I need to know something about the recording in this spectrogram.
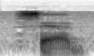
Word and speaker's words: said: as the ones above however the pronunciation is different say said said the pronunciation is a short e sound e said in both the past and the past participle also with the s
